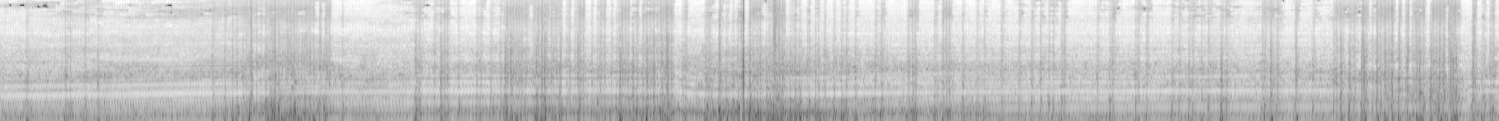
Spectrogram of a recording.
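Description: Briggs & Stratton Quantum single-cylinder four-stroke lawn mower engine running steadily at high speed with its cooling fan shroud removed, being run hot on purpose. Its pitch sags slightly about halfway through, and many irregular sharp clicks sound over the running.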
